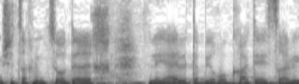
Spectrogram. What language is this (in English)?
Hebrew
